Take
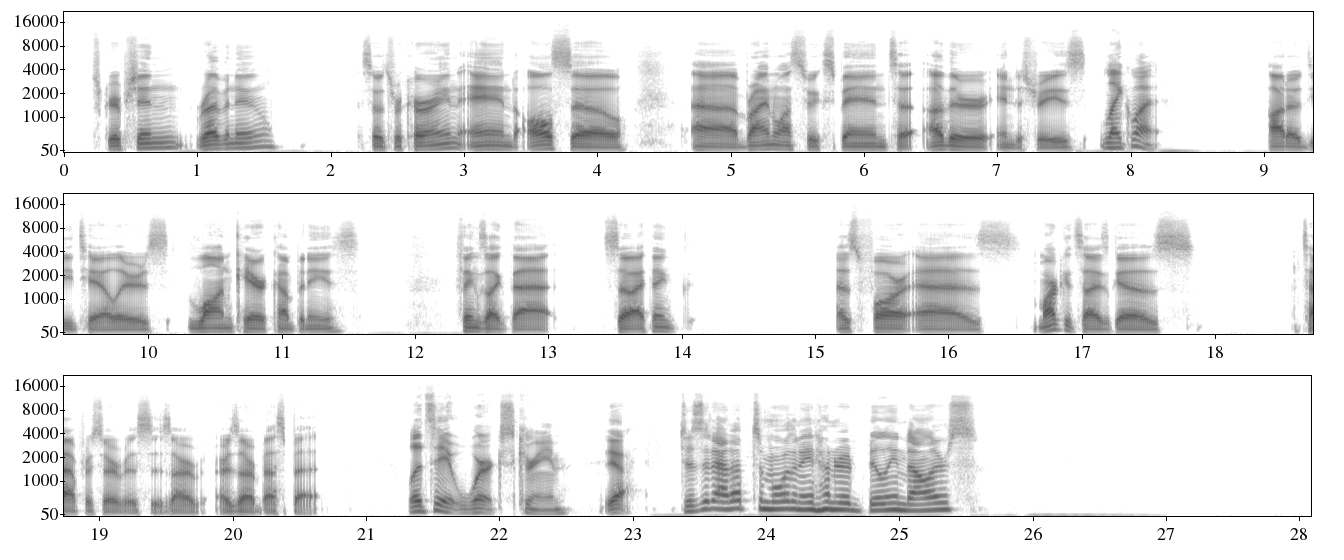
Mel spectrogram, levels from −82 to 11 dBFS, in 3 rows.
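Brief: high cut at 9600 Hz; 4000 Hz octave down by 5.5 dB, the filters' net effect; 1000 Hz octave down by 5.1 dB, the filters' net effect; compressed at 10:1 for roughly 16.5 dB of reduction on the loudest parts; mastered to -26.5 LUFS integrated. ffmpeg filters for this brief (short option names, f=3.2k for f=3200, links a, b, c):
-af "lowpass=9.6k,equalizer=f=1k:t=o:g=-7.5,equalizer=f=4k:t=o:g=-6.5,acompressor=threshold=-38dB:ratio=10,volume=17.5dB"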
